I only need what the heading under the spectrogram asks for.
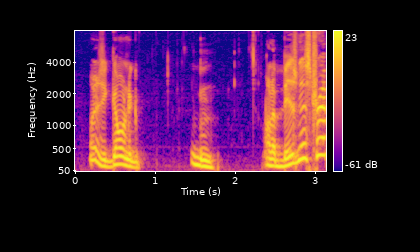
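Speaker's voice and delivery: talking while swallowing a mouthful of food. Asking the others a question, swallowing food while talking. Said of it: "Thanks for swallowing your meatloaf while you talk".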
